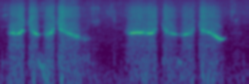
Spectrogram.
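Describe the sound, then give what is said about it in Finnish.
A person whistles a short, clear birdlike phrase of sliding notes, pauses briefly, then repeats it, imitating a common rosefinch's song with no talking. “Esimerkiksi punavarpun, joka viheltää silleen”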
